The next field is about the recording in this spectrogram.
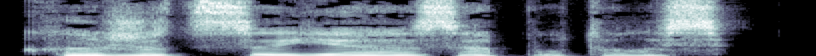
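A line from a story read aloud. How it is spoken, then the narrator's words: Quiet, breathy. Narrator (Russian): выдохнула тихо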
